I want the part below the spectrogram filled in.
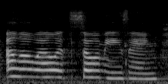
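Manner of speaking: high, loud mock gush over the dress; gushing excitement. Boss texting her fan back, high loud gushing. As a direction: spell out L O L like a bubbly squeal.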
